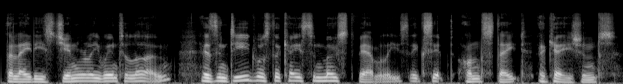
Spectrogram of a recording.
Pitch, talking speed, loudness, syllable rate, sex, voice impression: 140 Hz, 165 wpm, -17 LUFS, 5.3 syllables/s, male, masculine, very adult-like, slightly cool, intellectual, elegant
